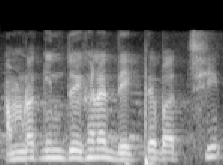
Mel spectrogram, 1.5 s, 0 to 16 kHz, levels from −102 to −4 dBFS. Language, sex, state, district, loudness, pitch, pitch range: Bengali, male, West Bengal, Kolkata, -15 LUFS, 170 Hz, 155-180 Hz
